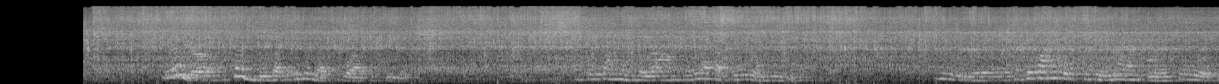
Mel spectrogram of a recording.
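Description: Food sizzling loudly and steadily in a hot pot on a gas burner, starting abruptly about a second in, with women's voices talking over it.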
